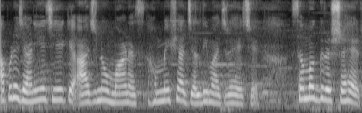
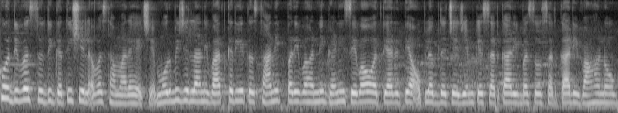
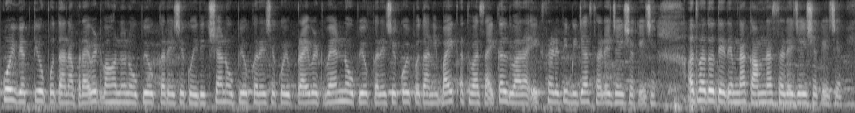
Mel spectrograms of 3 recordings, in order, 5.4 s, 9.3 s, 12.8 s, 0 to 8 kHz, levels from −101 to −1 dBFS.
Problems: background sounds at intervals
